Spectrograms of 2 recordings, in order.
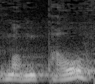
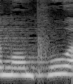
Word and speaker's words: Mompou: Ich denke mal, dass viele Leute den Namen vielleicht irgendwie mal gehört haben, Mompau oder wahrscheinlich auch noch Mompou aussprechen normalerweise. – Ja, es ist so, französisch wäre Mompou, aber ich glaube, Katalan ist dann Mompau.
